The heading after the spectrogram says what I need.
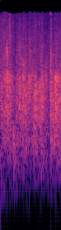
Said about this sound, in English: So let's applaud to them as well.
